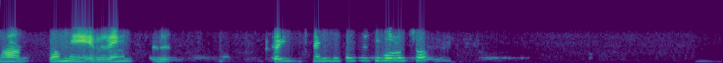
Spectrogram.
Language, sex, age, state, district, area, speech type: Gujarati, female, 18-30, Gujarat, Valsad, rural, conversation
